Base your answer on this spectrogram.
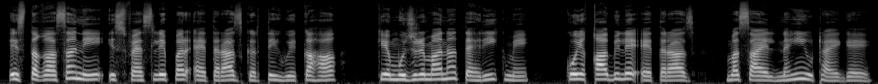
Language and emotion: Urdu, neutral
